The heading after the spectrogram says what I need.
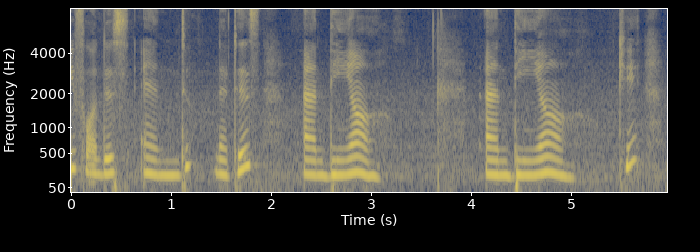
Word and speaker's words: Indien: That is Indien. Indien. Okay, that is I-N-D-I-E-N and the pronunciation is Ian.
